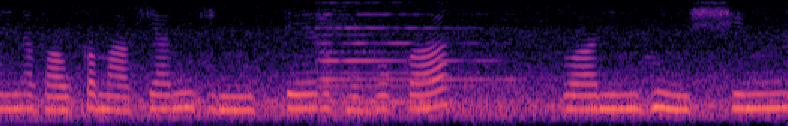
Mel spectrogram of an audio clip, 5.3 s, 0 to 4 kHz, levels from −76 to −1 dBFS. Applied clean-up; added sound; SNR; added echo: none; Fixed-wing aircraft, airplane + Bell; 7 dB; none.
